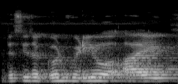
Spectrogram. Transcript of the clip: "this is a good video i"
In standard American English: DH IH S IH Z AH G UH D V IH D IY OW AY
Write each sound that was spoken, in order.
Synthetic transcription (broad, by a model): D IH S IH Z AH G UH D V IH D IY OW AY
